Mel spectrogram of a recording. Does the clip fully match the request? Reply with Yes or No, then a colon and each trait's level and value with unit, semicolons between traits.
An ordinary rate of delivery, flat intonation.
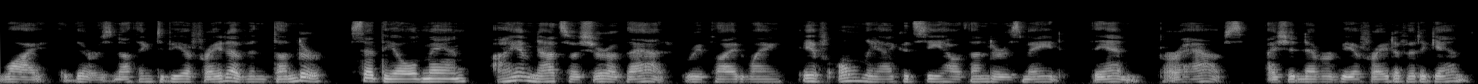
Yes: average, 170 wpm; narrow, 1.5 semitones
